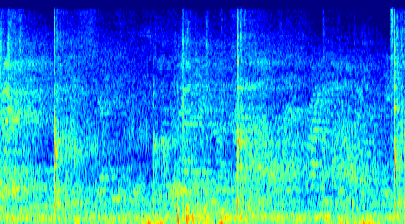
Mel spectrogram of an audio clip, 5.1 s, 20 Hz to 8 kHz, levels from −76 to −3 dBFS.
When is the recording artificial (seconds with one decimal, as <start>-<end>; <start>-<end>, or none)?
4.1-4.6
